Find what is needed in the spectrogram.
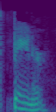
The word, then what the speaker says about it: Boehner: Well, wait a minute. It's Boehner. – Yeah, it's Boehner. – How do you pronounce H-O-E-H-N-E-R? – Boehner.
